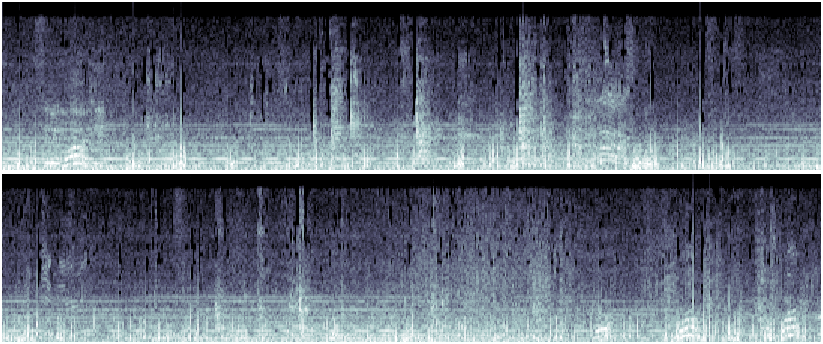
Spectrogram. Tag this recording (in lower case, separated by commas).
animal, water vehicle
